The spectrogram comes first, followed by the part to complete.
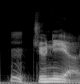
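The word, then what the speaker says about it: Juneau: to this part but it was called junia junia yeah that's what it's that's that's how you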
